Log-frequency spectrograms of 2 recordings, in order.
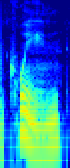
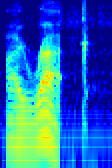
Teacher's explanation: Kof, I've represented here with a Q, does not make a kwa sound as in queen, but rather a very hard K sound like the word Iraq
